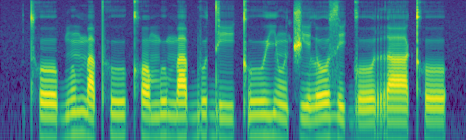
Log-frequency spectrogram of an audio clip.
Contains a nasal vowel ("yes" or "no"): yes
